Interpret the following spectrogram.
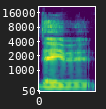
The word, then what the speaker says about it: D4VD: Hello, my name is David, pronounced David, not D4VD.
